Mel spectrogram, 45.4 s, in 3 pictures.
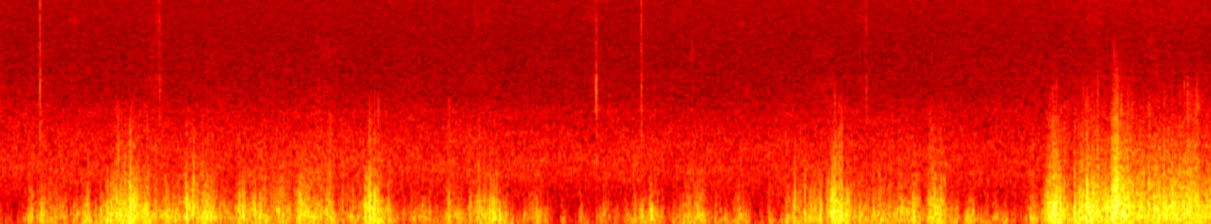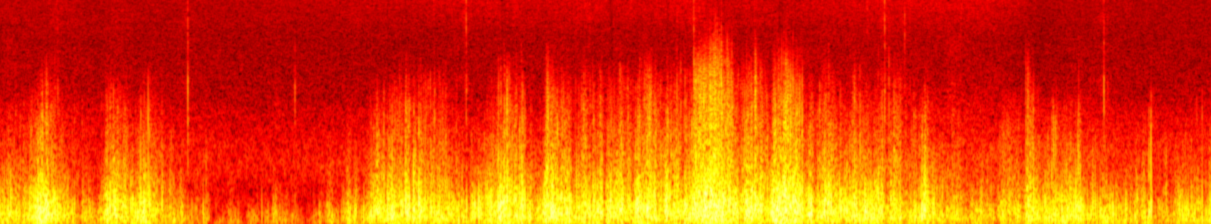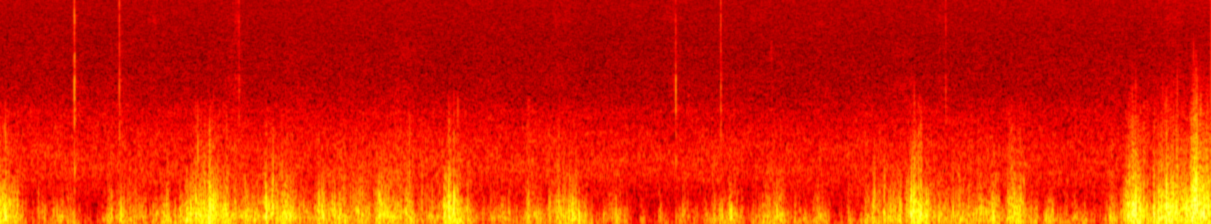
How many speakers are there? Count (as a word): zero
